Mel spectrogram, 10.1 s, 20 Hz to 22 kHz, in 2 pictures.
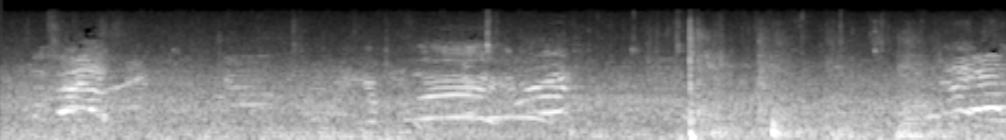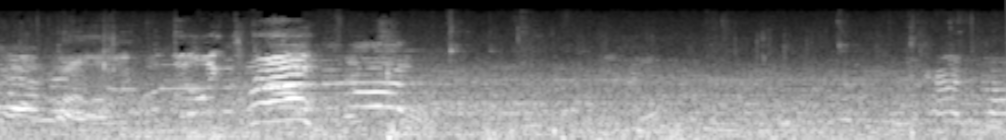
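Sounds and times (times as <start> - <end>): soccer ball thuds: 3.4 - 4.6.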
